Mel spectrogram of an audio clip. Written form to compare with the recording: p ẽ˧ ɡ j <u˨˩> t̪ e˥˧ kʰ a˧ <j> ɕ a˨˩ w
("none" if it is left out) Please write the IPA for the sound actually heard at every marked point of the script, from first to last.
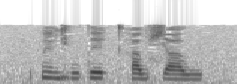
u˨˩, w

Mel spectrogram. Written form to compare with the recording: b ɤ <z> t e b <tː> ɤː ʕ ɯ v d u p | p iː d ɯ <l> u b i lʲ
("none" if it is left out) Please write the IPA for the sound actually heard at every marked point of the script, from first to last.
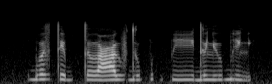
z, tː, lʲ

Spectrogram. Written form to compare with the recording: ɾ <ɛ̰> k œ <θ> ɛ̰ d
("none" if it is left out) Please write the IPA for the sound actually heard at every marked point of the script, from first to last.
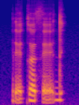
ɛ̰, θ

